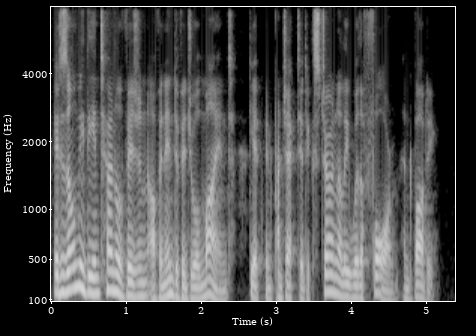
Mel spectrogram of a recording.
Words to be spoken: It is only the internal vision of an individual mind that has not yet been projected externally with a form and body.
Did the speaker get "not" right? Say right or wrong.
wrong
